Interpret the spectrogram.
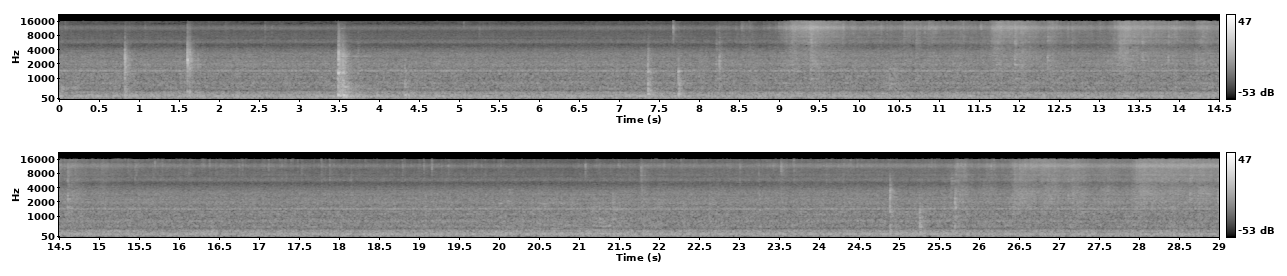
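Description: Stainless steel wok and spatula clanking several times, the loudest knock about three and a half seconds in, then stirring with food sizzling in oil in the pan, the hiss swelling each time it is stirred, over a steady background hum.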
